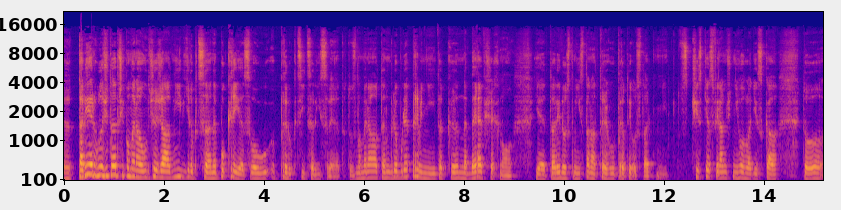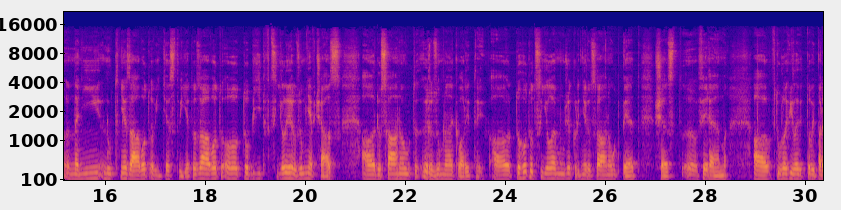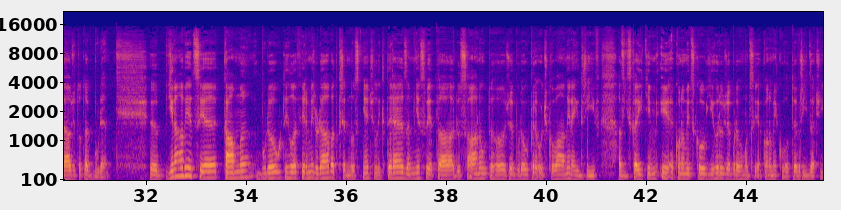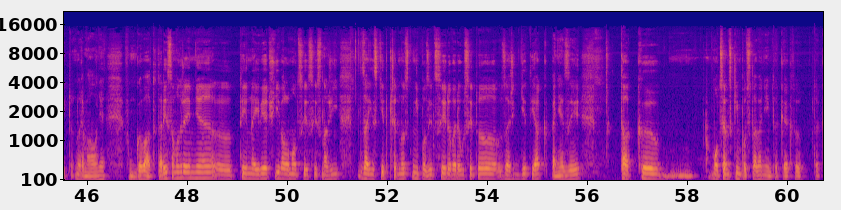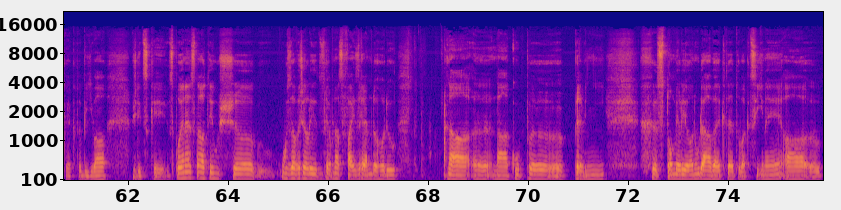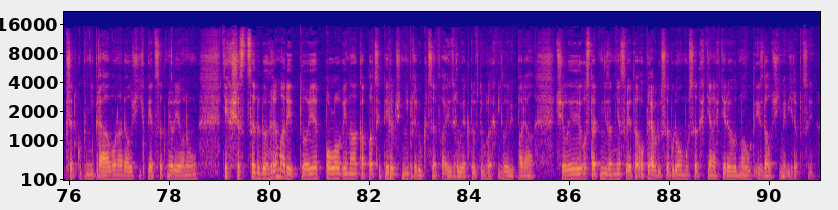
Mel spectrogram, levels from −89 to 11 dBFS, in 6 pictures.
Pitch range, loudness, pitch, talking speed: 105-130 Hz, -23 LUFS, 120 Hz, 125 wpm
